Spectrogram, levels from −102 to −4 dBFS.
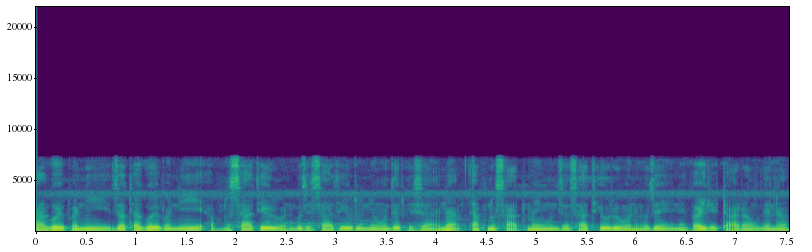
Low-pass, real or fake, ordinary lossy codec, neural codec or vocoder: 7.2 kHz; real; none; none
